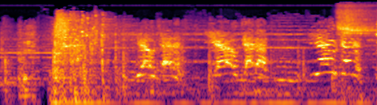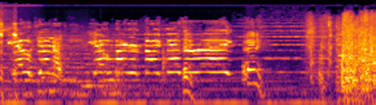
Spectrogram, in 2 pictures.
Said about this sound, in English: She grabbed the little table that the pot plant was sitting on and she smashed it above the bed. Little wooden one, just smashed it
